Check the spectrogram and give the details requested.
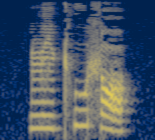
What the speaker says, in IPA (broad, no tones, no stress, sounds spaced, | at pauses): ɭ i ʈʰ u ɬ ɒ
